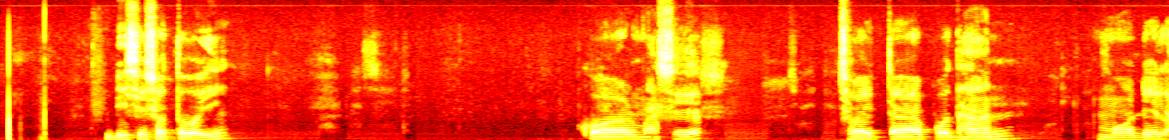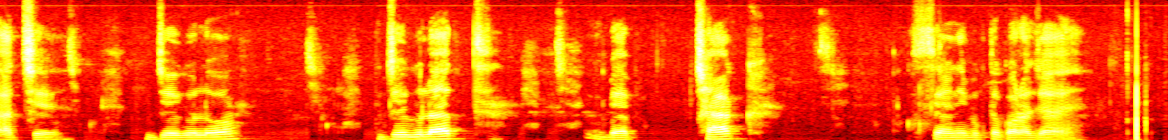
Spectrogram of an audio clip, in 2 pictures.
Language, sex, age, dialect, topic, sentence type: Bengali, male, 60-100, Rajbangshi, agriculture, statement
